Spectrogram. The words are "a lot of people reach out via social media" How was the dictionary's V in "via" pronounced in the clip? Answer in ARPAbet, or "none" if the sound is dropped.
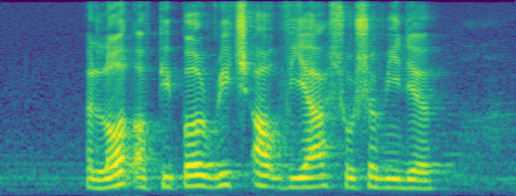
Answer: V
